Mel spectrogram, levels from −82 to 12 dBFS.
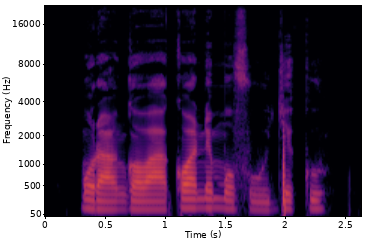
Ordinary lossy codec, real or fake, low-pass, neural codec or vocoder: none; real; none; none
